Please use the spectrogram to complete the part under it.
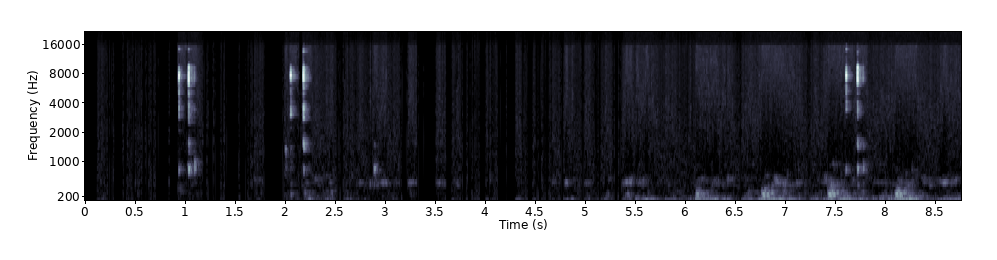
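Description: Short soft clicks sound as a menu is moved through.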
